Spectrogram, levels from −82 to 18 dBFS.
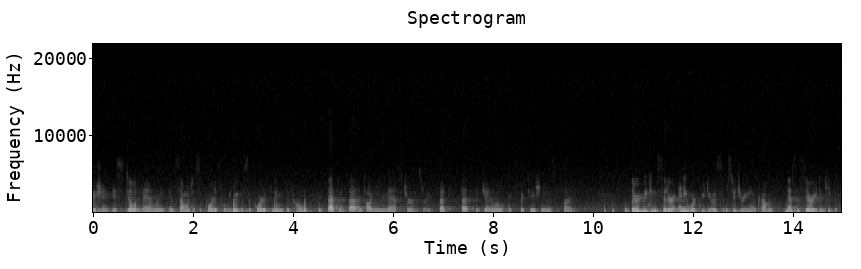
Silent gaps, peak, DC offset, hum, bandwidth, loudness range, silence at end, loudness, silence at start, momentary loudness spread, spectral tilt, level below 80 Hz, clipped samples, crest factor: none; -12 dBFS; under 0.1%; none; 18.5 kHz; 7 LU; 0 s; -31 LUFS; 0 s; 13 LU; -8.5 dB/octave; -68 dBFS; under 0.1%; 20 dB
